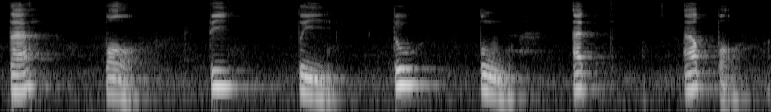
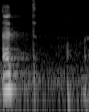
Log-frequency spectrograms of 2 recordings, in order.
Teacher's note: Huruf ta macam mana tebal dia, macam mana huruf ta bila sukun dia tidak ada terpantul suara. Okey, dia ada angin sedikit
